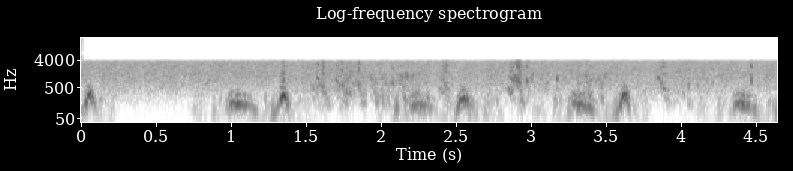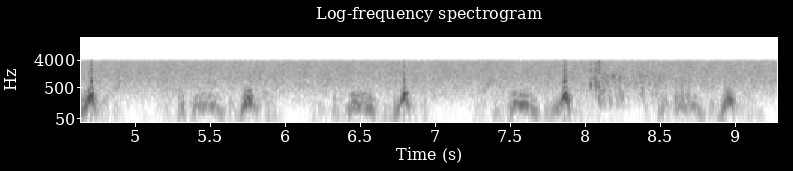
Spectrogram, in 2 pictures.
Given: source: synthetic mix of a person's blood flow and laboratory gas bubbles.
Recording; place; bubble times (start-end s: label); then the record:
Doppler ultrasound of blood flow; precordium
1.52-2.34 s: bubbles
2.37-2.48 s: bubbles
2.69-2.79 s: bubbles
2.82-3.04 s: bubbles
3.14-3.21 s: bubbles
3.28-3.56 s: bubbles
3.83-4.13 s: bubbles
4.45-4.50 s: bubbles
8.00-8.71 s: bubbles
From the record:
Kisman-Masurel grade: 221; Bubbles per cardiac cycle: several, 3 to 8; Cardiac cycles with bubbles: 10 to 50%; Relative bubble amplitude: barely perceptible (0.100 to 0.250); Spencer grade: 2 (many but less than half of the cardiac periods contain bubble signals, singularly or in groups); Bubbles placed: only in the low amplitude regions of the cardiac cycle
